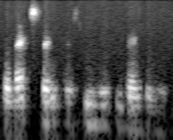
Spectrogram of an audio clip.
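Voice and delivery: faint, far from the mic; barely audible. Real, not acted. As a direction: voice fading almost to nothing. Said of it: "your voice is very low".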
